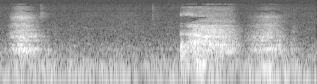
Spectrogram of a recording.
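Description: Faint, forceful breaths out through the mouth: a short one just after the start and a longer one about one and a half seconds in. A man exhales with effort on each rep of dumbbell side bends.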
